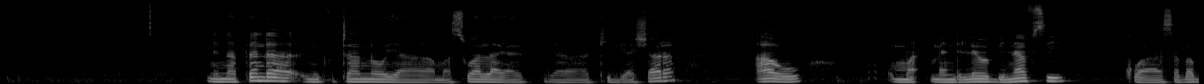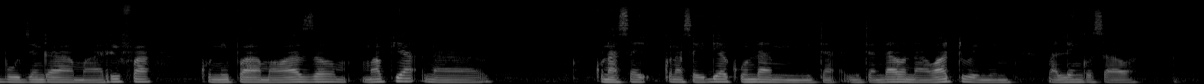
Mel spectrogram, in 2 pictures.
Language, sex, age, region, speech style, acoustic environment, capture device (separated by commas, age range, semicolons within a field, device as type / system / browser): Swahili, male, 18-24, Kenya, focused; excited; happy; relaxed, silence, desktop / Windows / Chrome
